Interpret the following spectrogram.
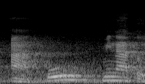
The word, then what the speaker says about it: acuminatus: Hai meruncing aku minatus tulisannya acuminatus Hai cara membacanya aku Minato Hai yang ketiga Hai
